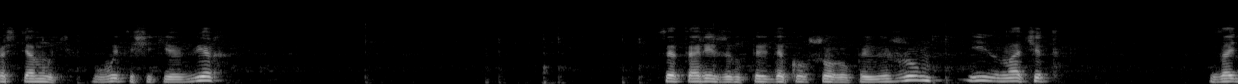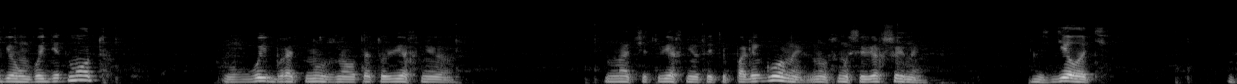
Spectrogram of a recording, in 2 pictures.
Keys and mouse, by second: 1.1-3.9 drag, 5.1 click, 5.6-7.4 drag, 9.6 click, 12.7-13.9 drag, 15.4 shift+middle click, 16.3 click, 18.6-19.6 drag, 21.1 click, 24.4 click.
